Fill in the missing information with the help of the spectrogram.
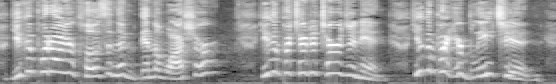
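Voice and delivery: high, lively list with a laugh; playful high listing. Real, not acted. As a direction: rattle off the steps brightly. Listing laundry steps playfully.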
